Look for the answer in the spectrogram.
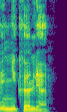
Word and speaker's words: Николя: Его звали Николя. Именно так на французской манер с ударением на последний слог он и предпочитал представляться людям, с ним ранее незнакомым.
